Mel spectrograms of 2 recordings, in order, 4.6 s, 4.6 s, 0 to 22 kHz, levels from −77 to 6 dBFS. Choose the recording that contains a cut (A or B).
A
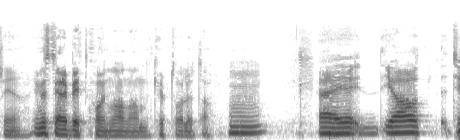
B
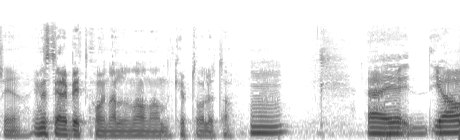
A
